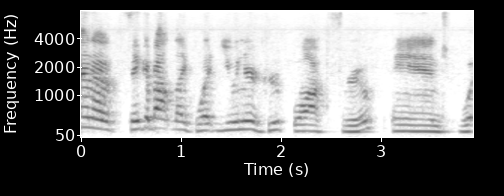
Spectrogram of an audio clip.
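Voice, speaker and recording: This man's voice is somewhat breathy. His pitch is fairly high for a man. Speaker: coding instructor. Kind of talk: online class lecture. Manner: fast.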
